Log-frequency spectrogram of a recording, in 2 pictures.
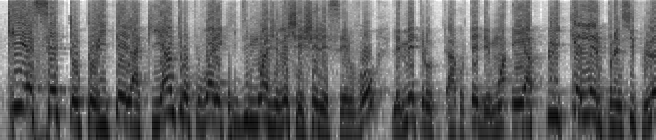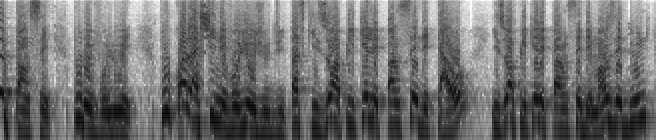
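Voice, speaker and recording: A Congolese man whose first language is Swahili, making an impassioned debate speech full of rhetorical questions. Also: on the high side. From Congo (DRC). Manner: rhetorical questions, emphatic and preachy. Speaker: debate guest.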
